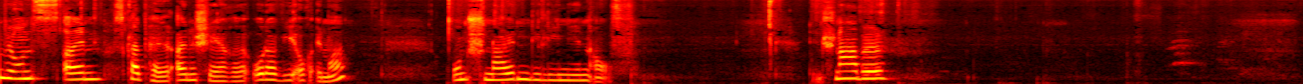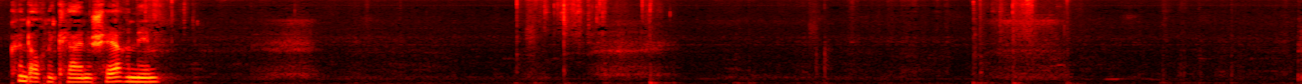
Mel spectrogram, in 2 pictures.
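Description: A craft knife scratches softly as it cuts through paper.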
